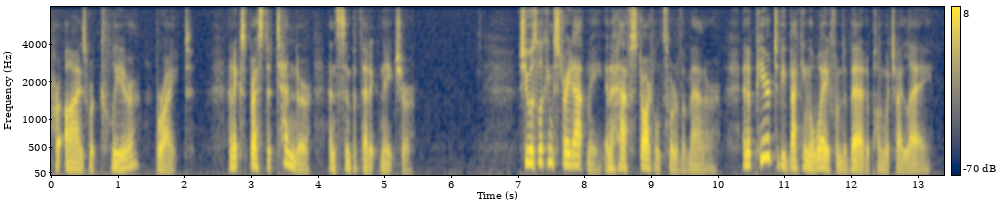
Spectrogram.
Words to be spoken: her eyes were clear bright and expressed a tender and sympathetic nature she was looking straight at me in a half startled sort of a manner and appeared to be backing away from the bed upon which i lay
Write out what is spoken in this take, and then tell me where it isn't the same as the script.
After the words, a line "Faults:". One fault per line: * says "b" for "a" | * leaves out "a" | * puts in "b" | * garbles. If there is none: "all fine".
her eyes were clear bright and expressed a tender and sympathetic nature she was looking straight at me in a half startled sort of a manner and appeared to be backing away from the bed upon which i lay
Faults:
all fine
